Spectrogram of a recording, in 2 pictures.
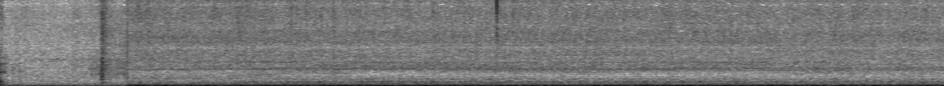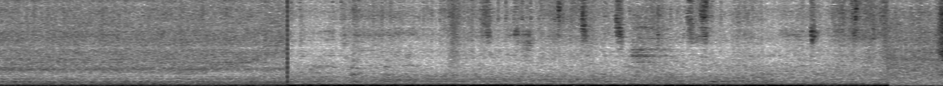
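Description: Steady low rumble of a passenger ferry's engines and hull, heard from on board. It gets louder about a second in, and louder and more muffled again near twelve seconds.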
